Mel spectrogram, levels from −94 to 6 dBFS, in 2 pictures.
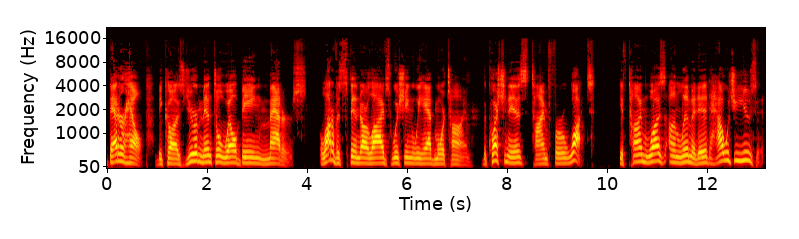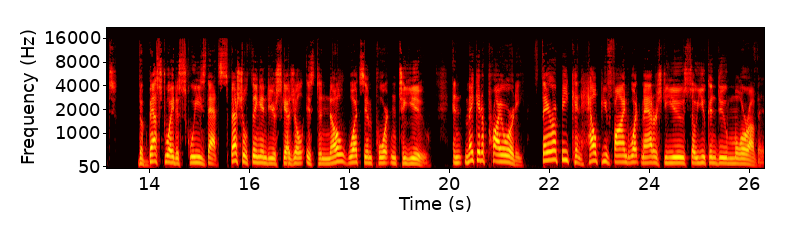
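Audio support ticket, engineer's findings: Short glitch in the speech at 16.76–16.79 s, about 30 ms, roughly one MP3 frame's worth. The likely cause is a broken MP3 bit reservoir. Frames went missing, so the next frame pulled borrowed bits from the wrong data and playback jumped ahead.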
